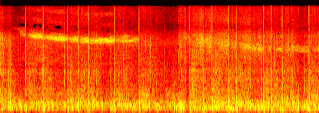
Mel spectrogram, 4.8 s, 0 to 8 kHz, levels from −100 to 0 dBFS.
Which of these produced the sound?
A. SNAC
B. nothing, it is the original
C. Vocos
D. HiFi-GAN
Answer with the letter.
B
